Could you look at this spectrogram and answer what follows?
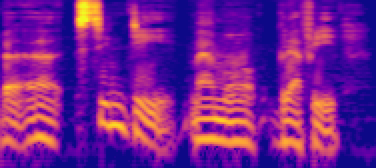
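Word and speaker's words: scintimammography: There is another new imaging test called CINTI mammography. CINTI is spelled S-C-I-N-T-I, CINTI mammography, also known as molecular breast imaging.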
